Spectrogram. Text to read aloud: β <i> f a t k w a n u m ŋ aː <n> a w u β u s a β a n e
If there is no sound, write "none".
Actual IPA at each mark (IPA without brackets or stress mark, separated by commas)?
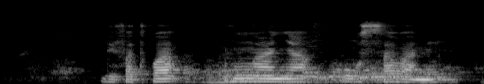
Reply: i, ɲ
